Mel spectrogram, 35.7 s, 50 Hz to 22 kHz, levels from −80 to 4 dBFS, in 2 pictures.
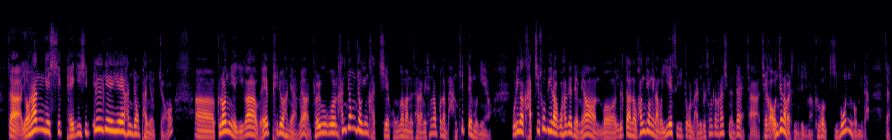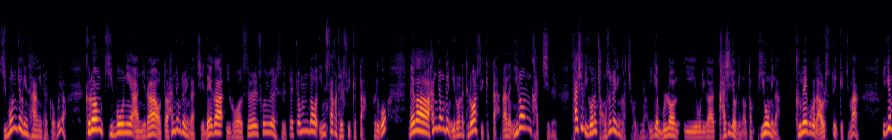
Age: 40-59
